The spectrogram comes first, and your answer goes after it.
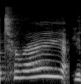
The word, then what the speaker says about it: Terrae: Terrae. That's okay. Collective. Terrae. Yeah. So tell us all about Terrae Collective because your product really is beautiful. Oh, thanks. Yeah. So Terrae, just kind of continuing on from my meditation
